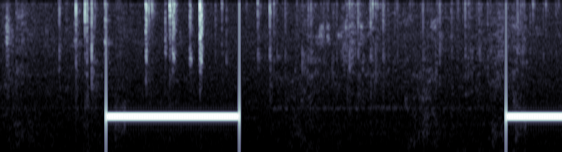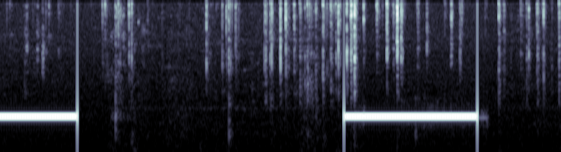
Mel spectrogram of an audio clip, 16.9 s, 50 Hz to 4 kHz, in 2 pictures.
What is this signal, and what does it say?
Ringback tone (North America), 440 + 480 Hz.
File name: CENTRAL NMP / out melanie.diaznmp - .41775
